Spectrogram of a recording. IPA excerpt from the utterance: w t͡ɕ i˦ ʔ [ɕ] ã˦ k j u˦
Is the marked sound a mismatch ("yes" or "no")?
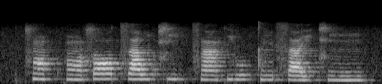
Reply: yes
